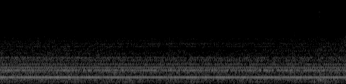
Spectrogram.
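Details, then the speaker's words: Lithium generator built from a VW e-Golf battery block, powering a freezer for 24 hours: steady, even cooling fan hum with a clear mid-pitched tone and no rattle or wobble; normal. "So when it gets warm, then it's gonna put some kind of air, so pulsing here."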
